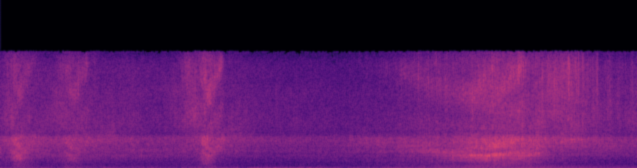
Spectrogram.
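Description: Inside a car driving in heavy rain: a steady low road and engine rumble under the hiss of rain, with a few brief swishes. A louder swell with a low hum comes about six to eight seconds in.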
